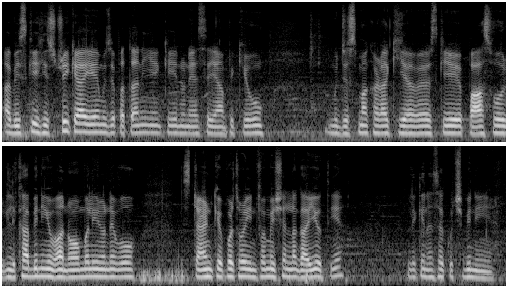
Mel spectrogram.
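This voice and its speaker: In a casual walking vlog, a young man from Pakistan jokes and chats with viewers while moving through a bustling tourist waterfront. His medium-pitched voice is darkish, flat, and a little fast, set against street noise and traffic.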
